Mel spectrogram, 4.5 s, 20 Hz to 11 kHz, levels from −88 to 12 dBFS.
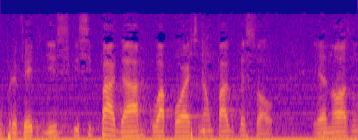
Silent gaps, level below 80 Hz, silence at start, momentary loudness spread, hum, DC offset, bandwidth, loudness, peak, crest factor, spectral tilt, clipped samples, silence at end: none; -26 dBFS; 0 s; 10 LU; none; 20%; 8 kHz; -18 LUFS; 0 dBFS; 18 dB; -7 dB/octave; under 0.1%; 0 s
